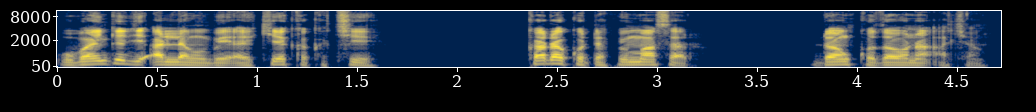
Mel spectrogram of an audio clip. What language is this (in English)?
Hausa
